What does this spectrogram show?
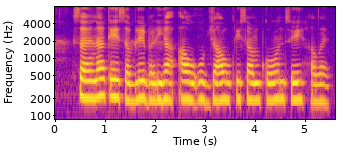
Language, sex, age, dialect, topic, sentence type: Chhattisgarhi, female, 51-55, Western/Budati/Khatahi, agriculture, question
